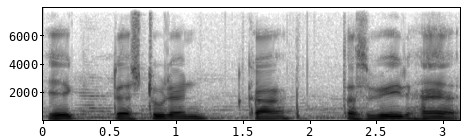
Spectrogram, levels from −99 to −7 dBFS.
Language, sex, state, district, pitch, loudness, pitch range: Hindi, male, Bihar, Patna, 130 Hz, -13 LUFS, 120-135 Hz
